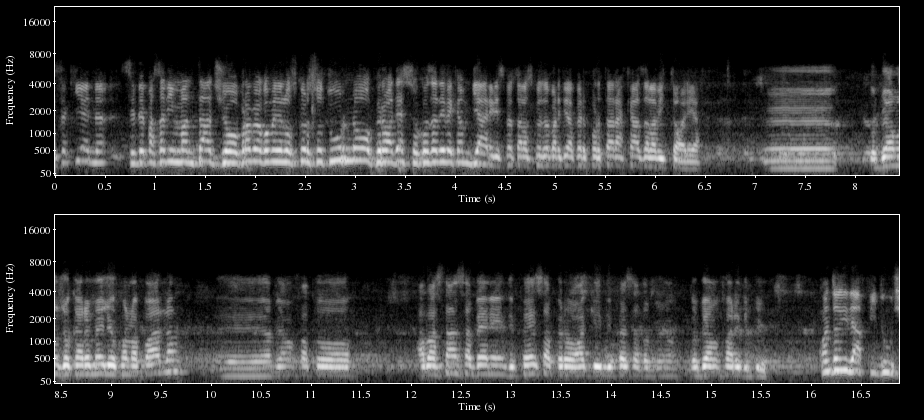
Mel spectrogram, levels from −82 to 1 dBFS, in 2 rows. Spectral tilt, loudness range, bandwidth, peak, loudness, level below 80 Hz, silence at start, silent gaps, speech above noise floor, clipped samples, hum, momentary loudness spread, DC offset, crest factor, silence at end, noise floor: -6.5 dB/octave; 5 LU; 6.4 kHz; 0 dBFS; -17 LUFS; -64 dBFS; 0 s; none; 22 dB; under 0.1%; none; 13 LU; under 0.1%; 16 dB; 0 s; -39 dBFS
